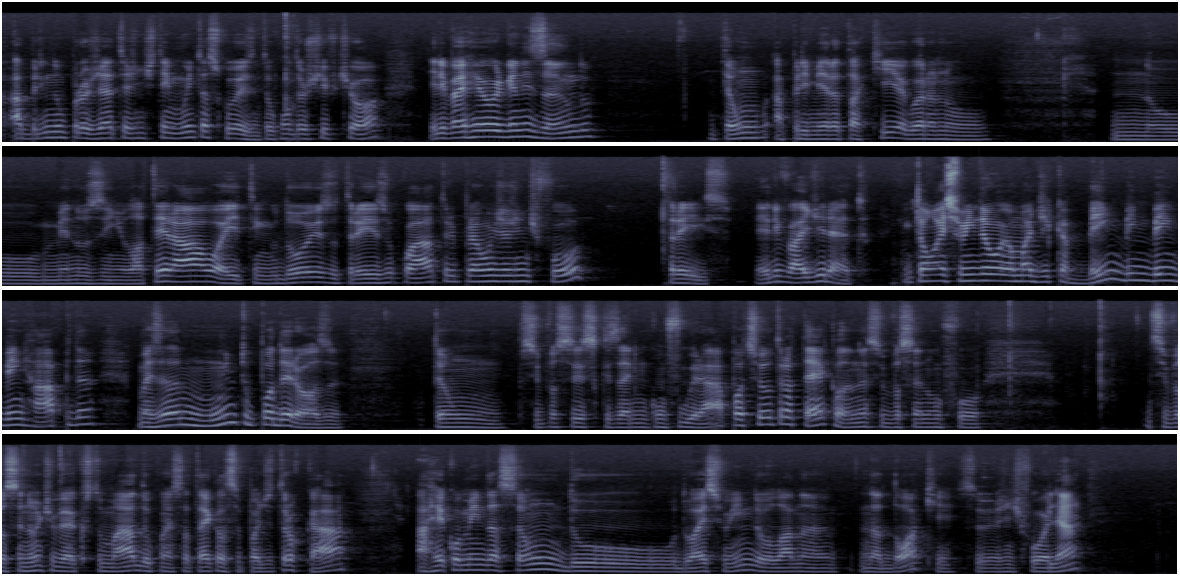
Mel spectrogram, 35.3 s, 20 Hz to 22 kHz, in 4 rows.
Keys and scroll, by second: 1.9 ctrl+x, 2.1 o, 13.8 3, 25.0 ctrl+x, 25.2 0, 25.6 ctrl+x, 25.9 0, 26.9 ctrl+\, 27.9 Left, 28.4-28.9 Left, 30.0 Right, 32.3 alt+Tab.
